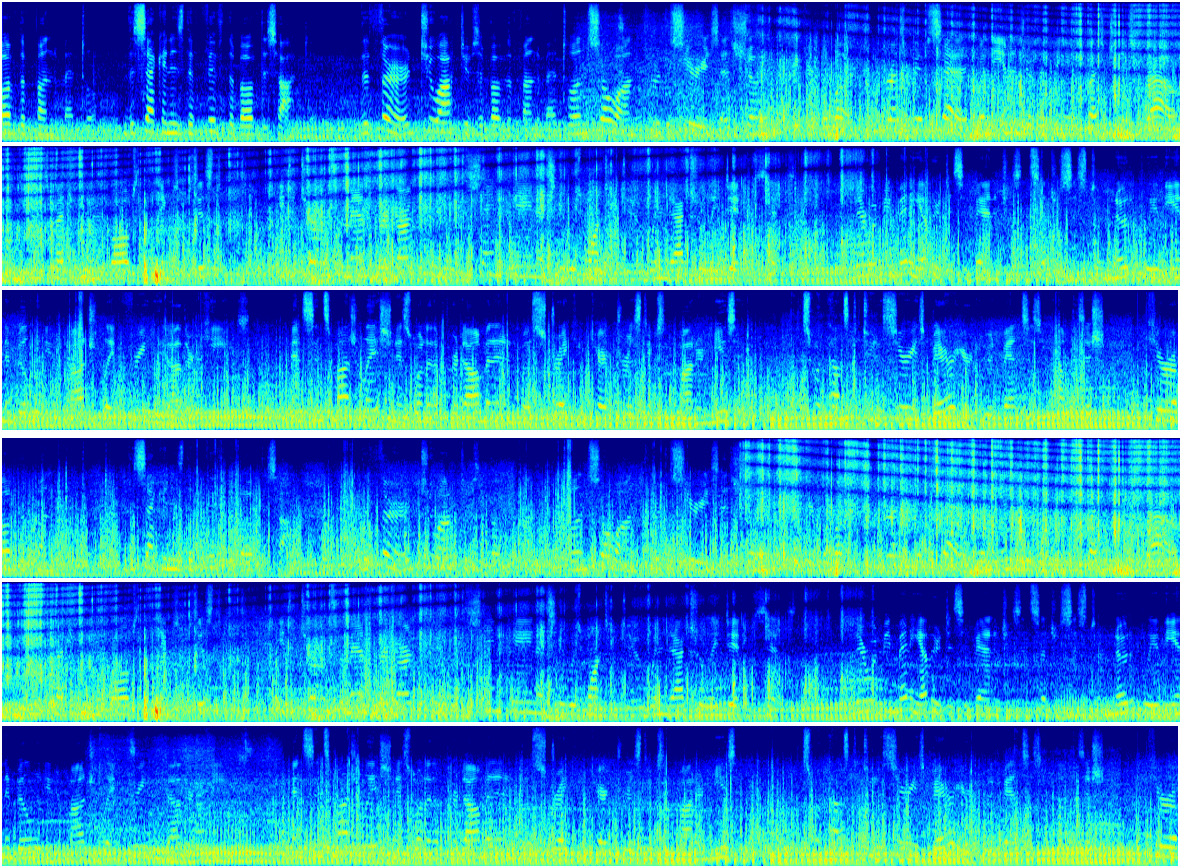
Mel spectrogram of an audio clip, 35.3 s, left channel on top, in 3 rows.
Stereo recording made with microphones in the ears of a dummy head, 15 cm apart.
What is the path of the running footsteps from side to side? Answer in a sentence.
In this clip you hear the running footsteps move from right to left.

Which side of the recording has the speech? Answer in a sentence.
In this clip you hear the speech on the left.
